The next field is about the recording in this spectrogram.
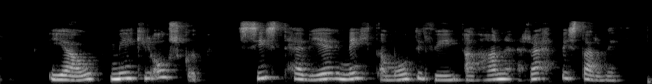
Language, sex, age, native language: Icelandic, female, 20-29, Icelandic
